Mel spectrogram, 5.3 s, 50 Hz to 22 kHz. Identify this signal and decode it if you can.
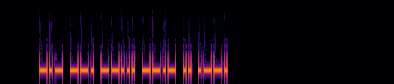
Morse code, heard as a keyed tone, about 34 wpm, 700 Hz. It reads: KG7QIP
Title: USA Call Signs 35wpm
